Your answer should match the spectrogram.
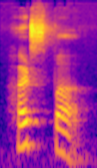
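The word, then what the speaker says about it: chutzpah: उसको क्या कहते हैं, हर्ट्सपा, ठीक है, क्या कहते हैं, हर्ट्सपा। सी इसमें साइलेंट रहता है, अगर स्पेलिंग याद रखने के लिए आप बोल सकते हो चर्ट्सपा, वैसे क्या है, इसको कहते हैं हर्ट्सपा।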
